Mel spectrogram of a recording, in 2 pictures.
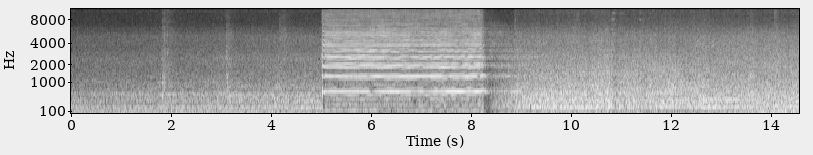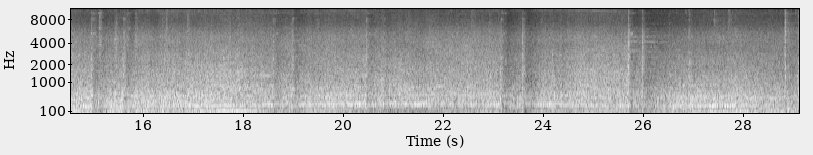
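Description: Siemens Desiro VT642 diesel multiple unit approaching, its diesel engines growing louder, then sounding its multi-tone horn for about three seconds. It then runs close past with a steady engine hum, the rush of the train and the knock of wheels over the rail joints.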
